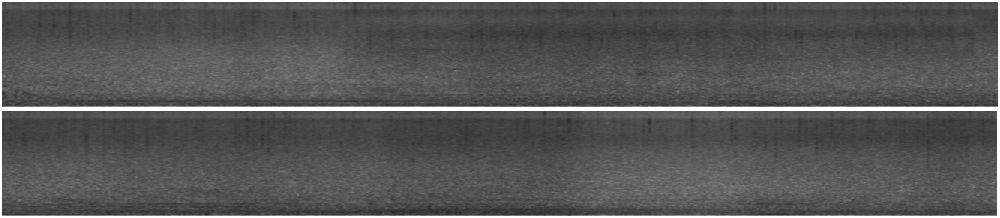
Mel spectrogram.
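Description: Heavy rainstorm: a steady downpour hissing onto pavement and road, easing slightly twice before building again.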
